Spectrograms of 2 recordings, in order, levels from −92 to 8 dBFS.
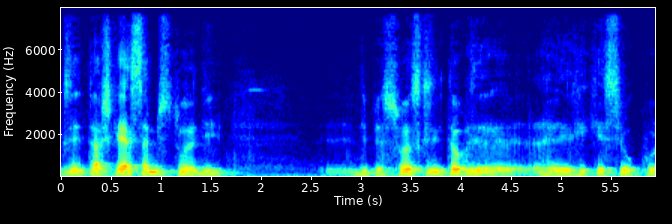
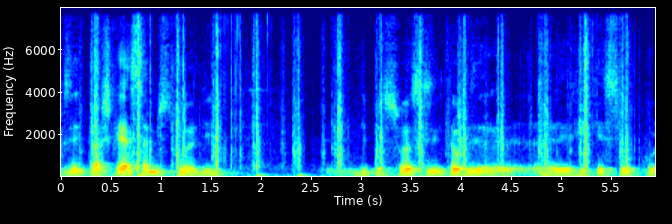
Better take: first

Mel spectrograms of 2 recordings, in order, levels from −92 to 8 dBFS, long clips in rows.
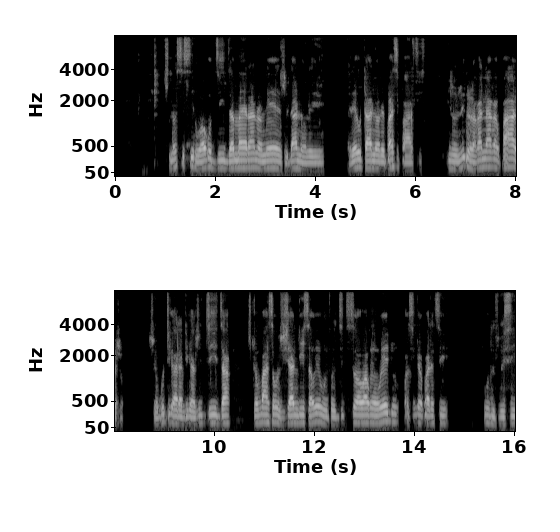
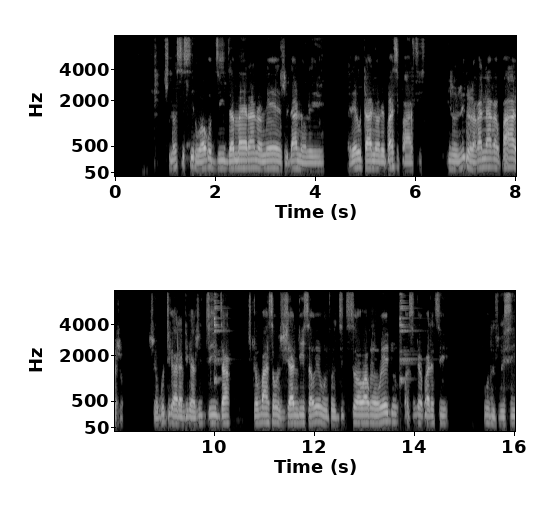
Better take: first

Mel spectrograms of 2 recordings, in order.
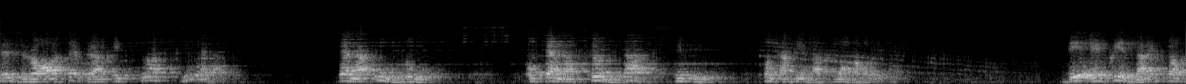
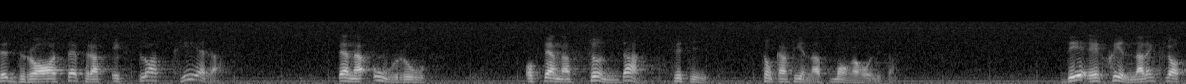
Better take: second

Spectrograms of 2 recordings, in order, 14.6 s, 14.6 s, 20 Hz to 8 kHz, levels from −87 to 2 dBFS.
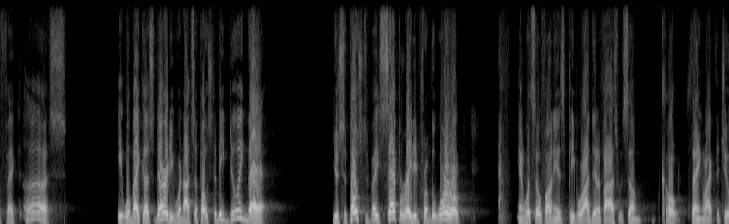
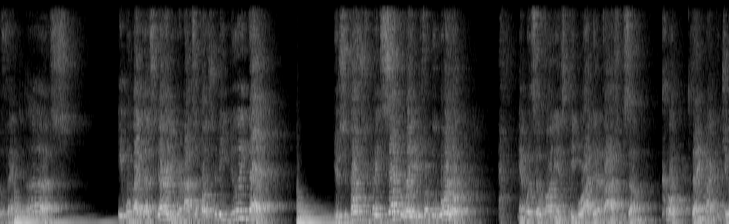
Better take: first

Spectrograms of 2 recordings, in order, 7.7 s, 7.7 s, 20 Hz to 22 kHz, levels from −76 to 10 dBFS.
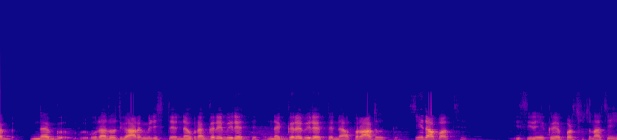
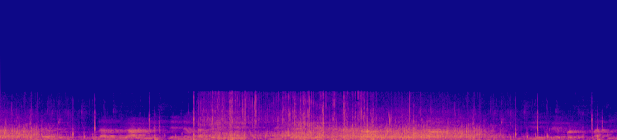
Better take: first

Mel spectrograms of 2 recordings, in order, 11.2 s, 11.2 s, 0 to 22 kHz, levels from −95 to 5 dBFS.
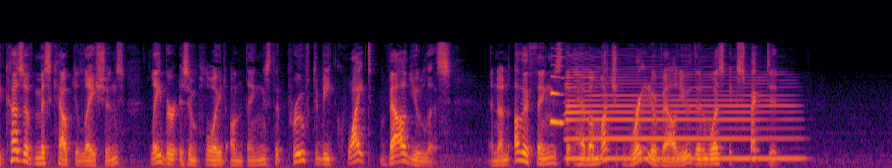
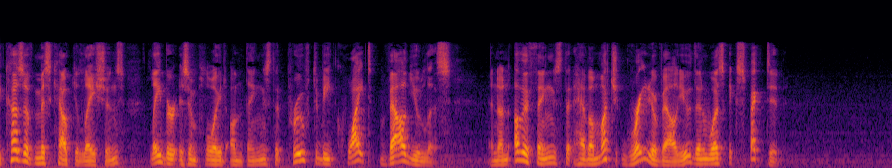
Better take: second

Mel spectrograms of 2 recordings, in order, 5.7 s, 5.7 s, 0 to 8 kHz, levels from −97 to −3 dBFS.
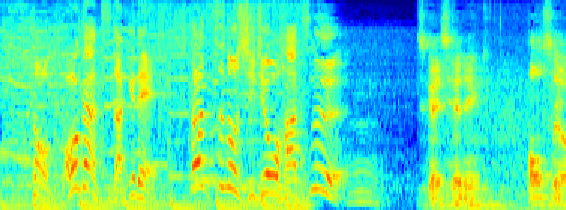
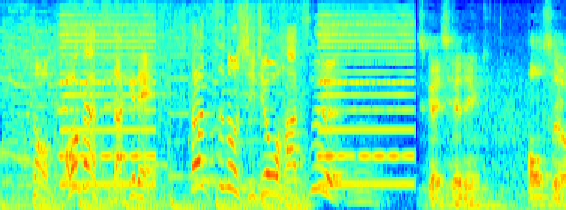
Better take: first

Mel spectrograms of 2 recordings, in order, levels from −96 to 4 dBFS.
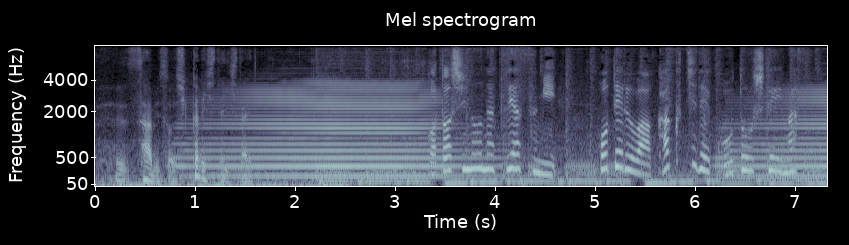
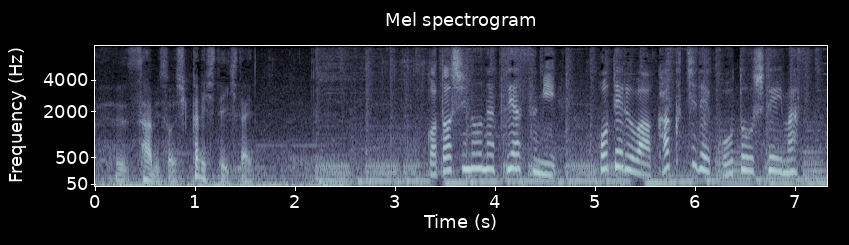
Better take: second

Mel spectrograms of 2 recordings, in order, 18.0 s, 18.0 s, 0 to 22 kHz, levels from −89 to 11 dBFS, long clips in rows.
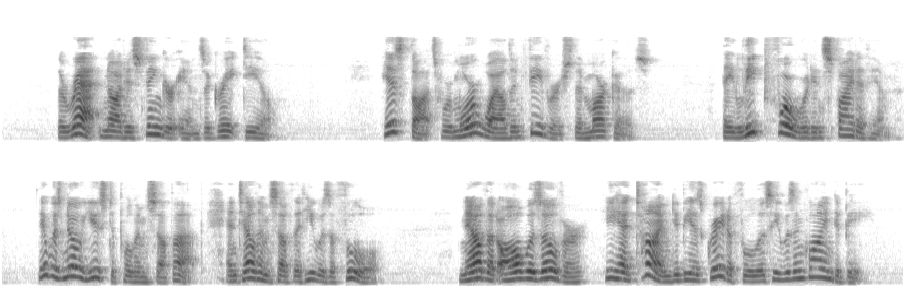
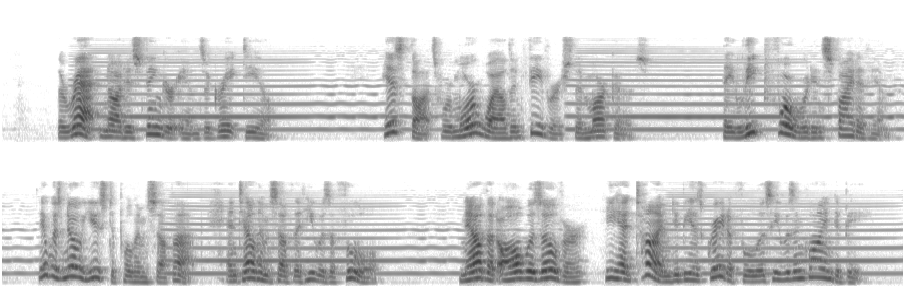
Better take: first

